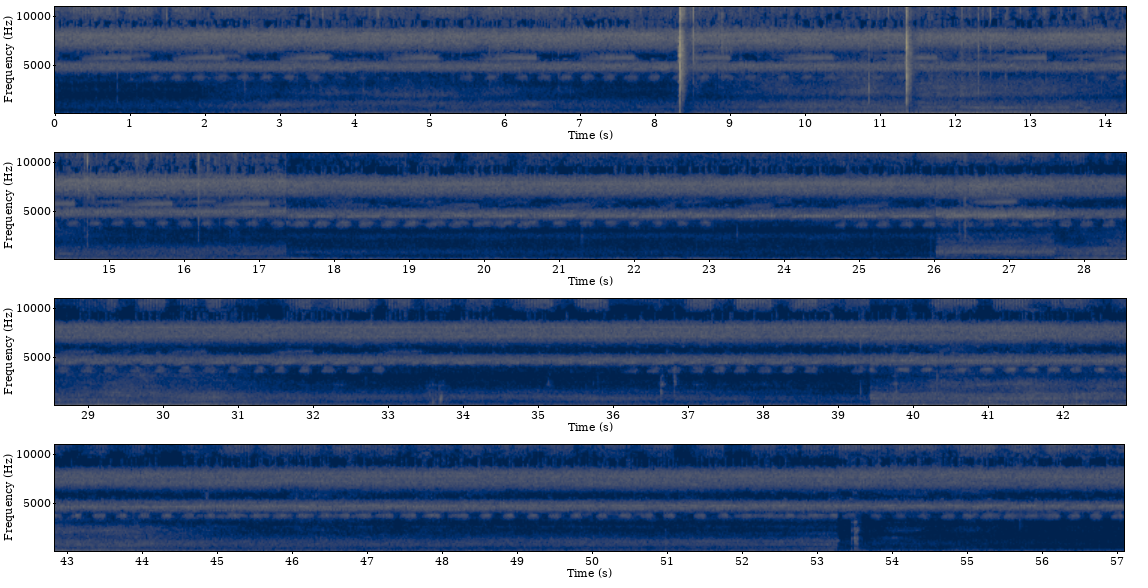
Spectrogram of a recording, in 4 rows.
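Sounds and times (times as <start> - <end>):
insects chirring: 0.0 - 57.0
sharp pops: 8.2 - 9.1, 10.8 - 11.8
low rumble: 27.6 - 32.7, 39.4 - 44.9.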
